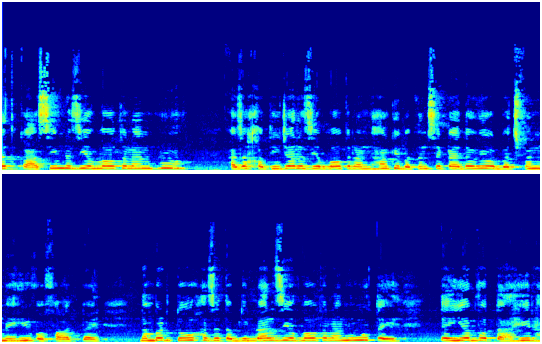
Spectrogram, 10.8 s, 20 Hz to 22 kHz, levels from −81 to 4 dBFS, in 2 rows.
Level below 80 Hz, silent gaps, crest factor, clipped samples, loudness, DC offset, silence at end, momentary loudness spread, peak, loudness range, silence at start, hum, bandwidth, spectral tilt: -58 dBFS; none; 14 dB; under 0.1%; -19 LUFS; under 0.1%; 0 s; 4 LU; -4 dBFS; 1 LU; 0 s; none; 15 kHz; -4 dB/octave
